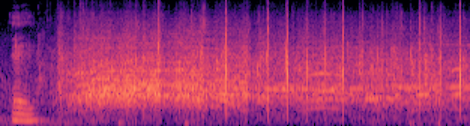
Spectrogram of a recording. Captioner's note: applause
